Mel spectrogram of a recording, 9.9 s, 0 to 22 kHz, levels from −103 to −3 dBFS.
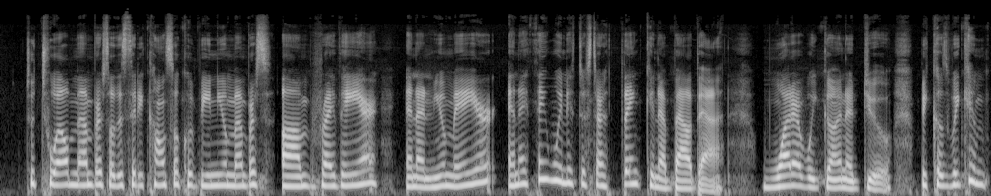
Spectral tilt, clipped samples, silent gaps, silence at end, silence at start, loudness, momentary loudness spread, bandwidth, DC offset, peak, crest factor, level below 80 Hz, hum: -5 dB/octave; under 0.1%; none; 0.05 s; 0.25 s; -23 LUFS; 5 LU; 14.5 kHz; under 0.1%; -4 dBFS; 18 dB; -50 dBFS; none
